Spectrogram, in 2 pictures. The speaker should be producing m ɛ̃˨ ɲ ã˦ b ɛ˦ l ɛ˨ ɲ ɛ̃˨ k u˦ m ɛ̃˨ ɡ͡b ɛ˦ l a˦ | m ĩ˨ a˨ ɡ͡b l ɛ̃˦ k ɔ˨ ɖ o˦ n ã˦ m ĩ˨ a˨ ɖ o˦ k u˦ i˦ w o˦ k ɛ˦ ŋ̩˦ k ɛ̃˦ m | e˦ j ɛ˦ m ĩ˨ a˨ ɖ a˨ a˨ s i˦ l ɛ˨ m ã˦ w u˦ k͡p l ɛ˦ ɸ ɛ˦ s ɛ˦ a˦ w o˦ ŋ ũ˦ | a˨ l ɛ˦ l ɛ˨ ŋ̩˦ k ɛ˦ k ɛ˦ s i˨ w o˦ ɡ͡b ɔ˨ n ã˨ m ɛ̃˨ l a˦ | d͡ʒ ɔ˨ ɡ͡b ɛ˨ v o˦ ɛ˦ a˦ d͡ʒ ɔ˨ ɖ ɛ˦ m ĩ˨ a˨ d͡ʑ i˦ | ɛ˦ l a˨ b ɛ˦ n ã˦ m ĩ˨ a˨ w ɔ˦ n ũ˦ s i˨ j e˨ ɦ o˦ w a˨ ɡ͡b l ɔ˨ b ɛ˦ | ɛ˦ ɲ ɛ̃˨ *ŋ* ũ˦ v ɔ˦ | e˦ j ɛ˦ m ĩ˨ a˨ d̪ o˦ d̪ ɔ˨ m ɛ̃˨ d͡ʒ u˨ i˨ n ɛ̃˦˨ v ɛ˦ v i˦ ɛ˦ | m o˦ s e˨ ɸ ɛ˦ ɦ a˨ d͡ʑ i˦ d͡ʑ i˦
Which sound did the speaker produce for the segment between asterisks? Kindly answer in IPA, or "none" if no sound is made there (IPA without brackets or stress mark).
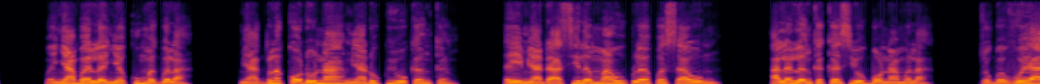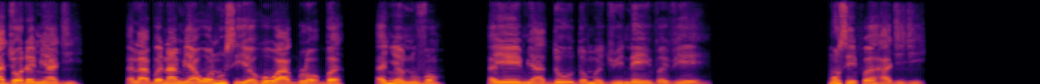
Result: n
